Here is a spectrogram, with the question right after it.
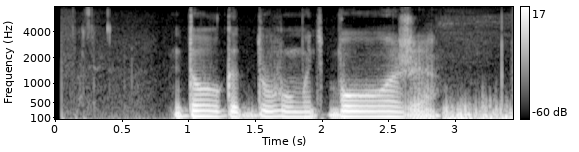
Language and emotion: Russian, sad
